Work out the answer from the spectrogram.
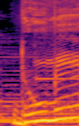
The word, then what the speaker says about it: धूमे: प्रथम पंक्ति, धूमे, ध में आप देखिए ऊ का जो स्वर है वो दीर्घ है और म में ए का स्वर है, तो हुआ धू में।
